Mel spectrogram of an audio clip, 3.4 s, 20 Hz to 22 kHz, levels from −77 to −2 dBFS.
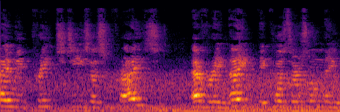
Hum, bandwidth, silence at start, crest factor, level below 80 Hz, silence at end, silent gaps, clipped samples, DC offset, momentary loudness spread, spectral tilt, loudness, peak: none; 16.5 kHz; 0 s; 20 dB; -36 dBFS; 0 s; none; under 0.1%; under 0.1%; 12 LU; -4.5 dB/octave; -22 LUFS; -2 dBFS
